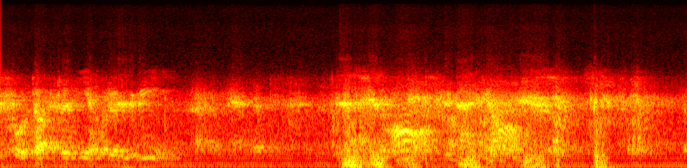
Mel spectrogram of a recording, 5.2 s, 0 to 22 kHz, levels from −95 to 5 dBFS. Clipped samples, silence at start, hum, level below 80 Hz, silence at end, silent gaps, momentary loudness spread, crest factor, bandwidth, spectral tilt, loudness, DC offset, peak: under 0.1%; 0 s; 60 Hz at -45 dBFS; -36 dBFS; 0 s; none; 13 LU; 14 dB; 12.5 kHz; -7.5 dB/octave; -20 LUFS; under 0.1%; -6 dBFS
